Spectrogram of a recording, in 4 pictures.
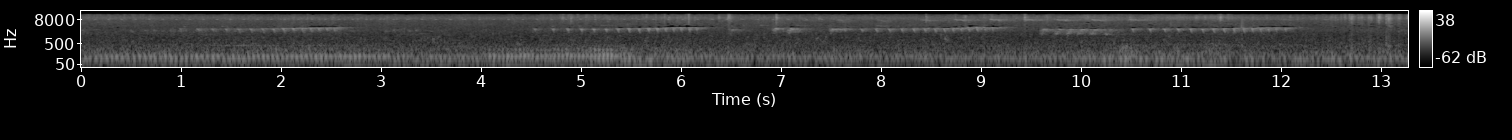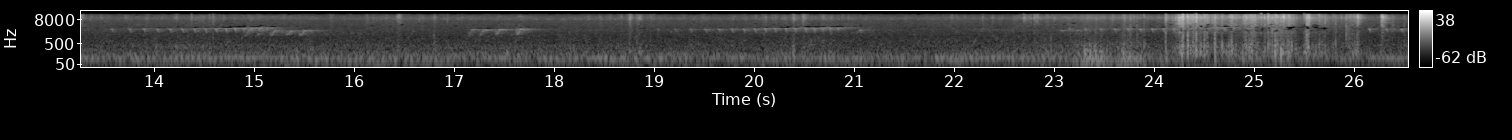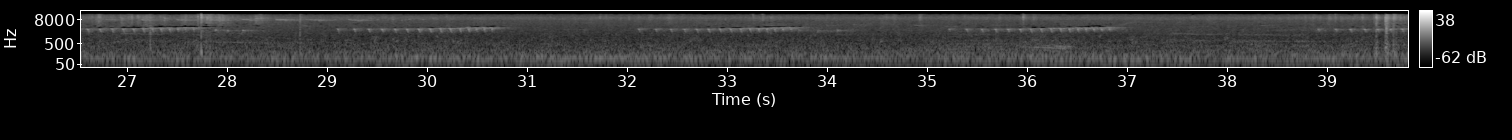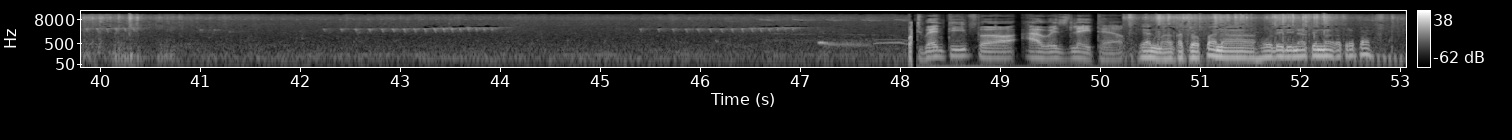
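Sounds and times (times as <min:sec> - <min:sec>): wing flapping and rustling: 0:12.3 - 0:14.7, 0:15.7 - 0:17.2, 0:18.2 - 0:19.3, 0:21.9 - 0:28.8, 0:39.0 - 0:41.6, 0:50.2 - 0:53.0.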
